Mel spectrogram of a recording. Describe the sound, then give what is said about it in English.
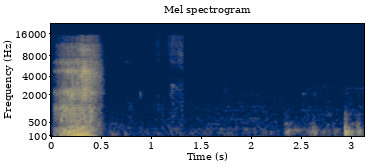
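One loud, breathy inhale rushes straight into the microphone, followed by near silence and a few faint, brief rustles and soft sounds toward the end. “Oh, it's just every time you breathe in, we can hear it.”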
